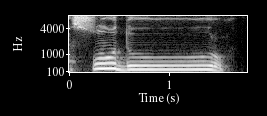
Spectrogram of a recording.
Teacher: را بھی موٹا کریں گے، وقف کی صورت میں را کی زیر نہیں پڑی جا رہی، ساکن ہوگا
